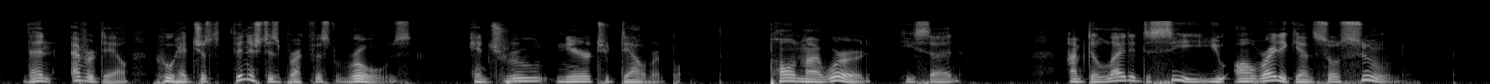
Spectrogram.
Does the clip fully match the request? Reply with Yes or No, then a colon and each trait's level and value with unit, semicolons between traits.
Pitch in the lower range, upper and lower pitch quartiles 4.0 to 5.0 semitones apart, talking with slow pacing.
Yes: low, 125 Hz; average, 4.4 semitones; slow, 115 wpm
